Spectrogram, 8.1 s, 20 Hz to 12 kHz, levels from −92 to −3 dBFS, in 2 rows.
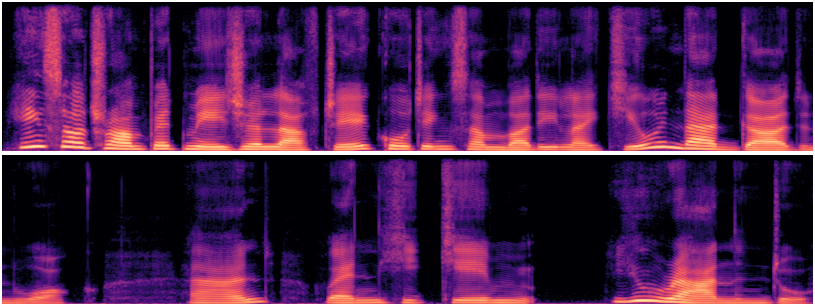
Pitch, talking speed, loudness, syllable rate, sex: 205 Hz, 150 wpm, -18 LUFS, 4.3 syllables/s, female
